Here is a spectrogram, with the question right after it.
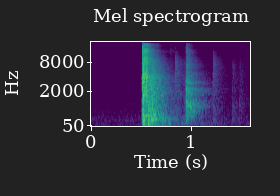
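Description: An HPA-powered X-68 airsoft gun firing at 800 psi: a single sharp, loud pop followed by a quick second mechanical knock, then the sound dies away, with no talk.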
